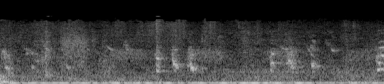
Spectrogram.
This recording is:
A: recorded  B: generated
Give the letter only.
A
